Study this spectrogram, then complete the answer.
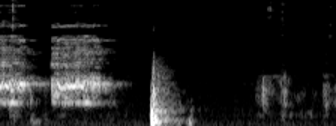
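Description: A plastic toy knocks onto a hard surface.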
